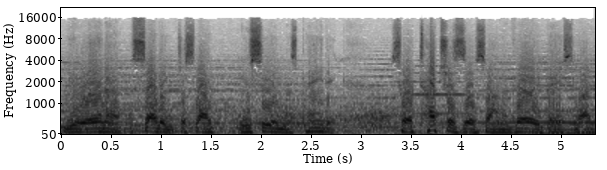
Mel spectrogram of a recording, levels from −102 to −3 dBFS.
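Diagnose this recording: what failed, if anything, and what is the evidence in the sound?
Hard clipping runs through the whole recording: the signal overloaded a converter, number format or other stage by about 23 dB, so a large share of samples, roughly one in seven, hit that stage's limit and were sliced flat. Every loud passage carries harsh fuzz. The waveform shows squared-off plateaus, and the spectrogram shows dense harmonic smear reaching the top band.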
